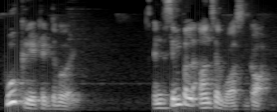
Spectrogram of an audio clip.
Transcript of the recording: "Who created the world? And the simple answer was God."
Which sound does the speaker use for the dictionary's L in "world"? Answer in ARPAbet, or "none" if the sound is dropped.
none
